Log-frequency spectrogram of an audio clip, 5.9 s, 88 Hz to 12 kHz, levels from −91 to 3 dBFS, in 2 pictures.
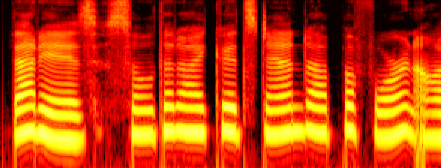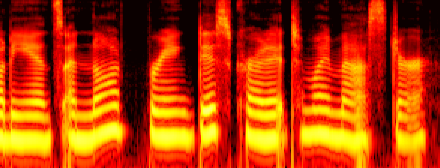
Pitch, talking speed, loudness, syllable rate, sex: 230 Hz, 185 wpm, -18 LUFS, 4.5 syllables/s, female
